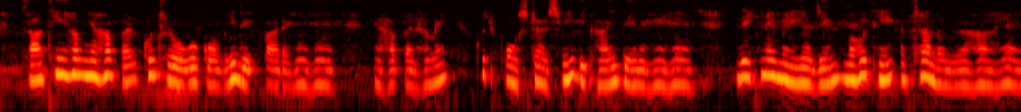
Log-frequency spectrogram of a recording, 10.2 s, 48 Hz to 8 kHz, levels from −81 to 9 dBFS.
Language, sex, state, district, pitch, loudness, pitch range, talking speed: Hindi, female, Maharashtra, Aurangabad, 185 Hz, -36 LUFS, 170-220 Hz, 195 wpm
